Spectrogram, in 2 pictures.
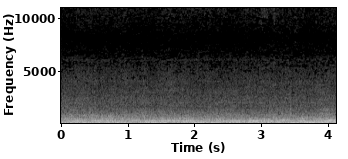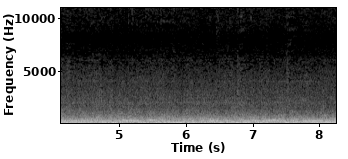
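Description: Express train coaches rolling along a station platform, heard from an open door or window of the moving train: a steady low rumble of wheels on rail mixed with rushing air.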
